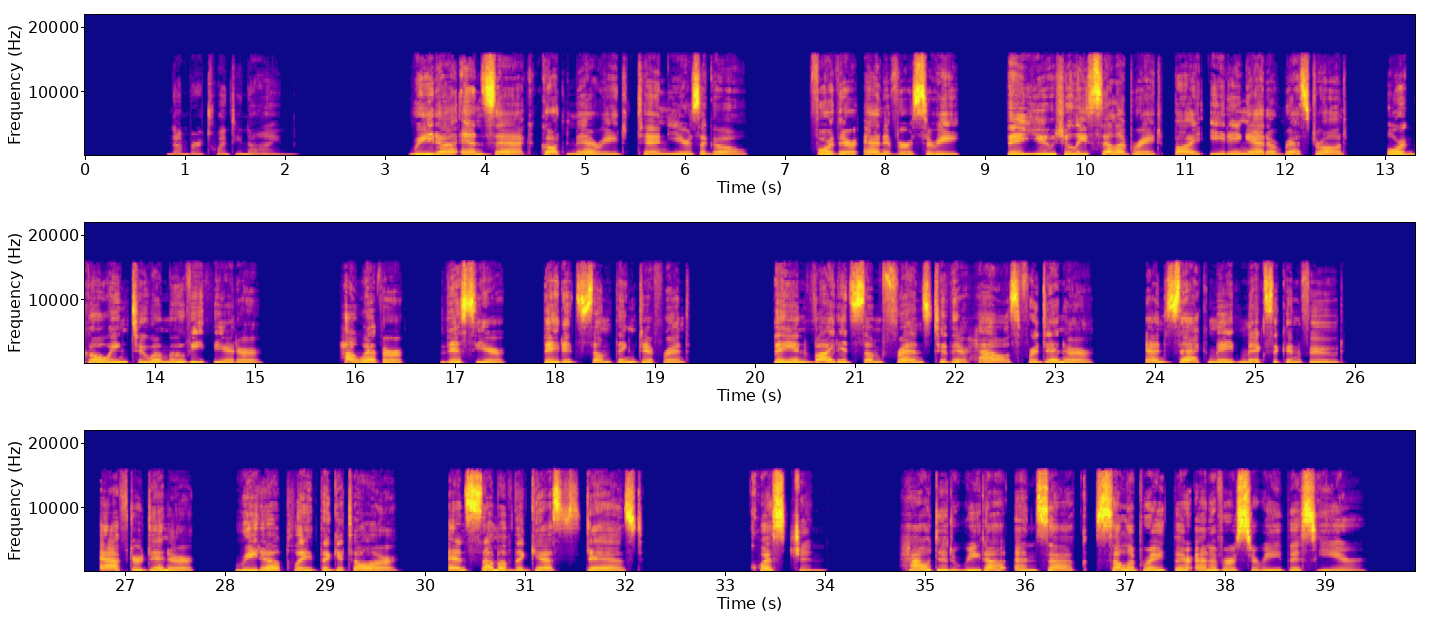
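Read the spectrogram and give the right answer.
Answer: They had friends over for dinner at home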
